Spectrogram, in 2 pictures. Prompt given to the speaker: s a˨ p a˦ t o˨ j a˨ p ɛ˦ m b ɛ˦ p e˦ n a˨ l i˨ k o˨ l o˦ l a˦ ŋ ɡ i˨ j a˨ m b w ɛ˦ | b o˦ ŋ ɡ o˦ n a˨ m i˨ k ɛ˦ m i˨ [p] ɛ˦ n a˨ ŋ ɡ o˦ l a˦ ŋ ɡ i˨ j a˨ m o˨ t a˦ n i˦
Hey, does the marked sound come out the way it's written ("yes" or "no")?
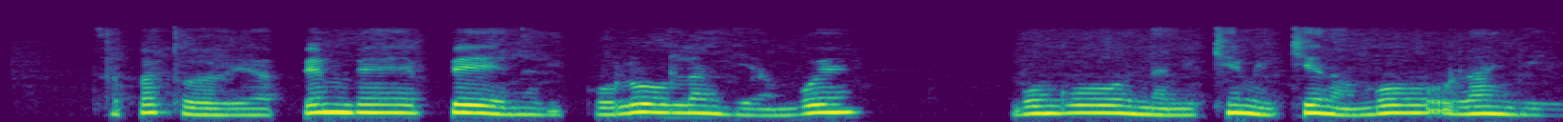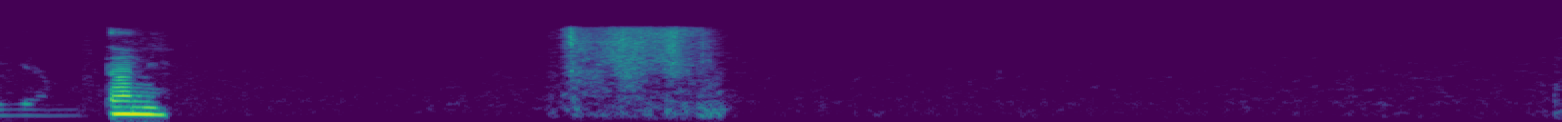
no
